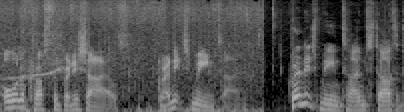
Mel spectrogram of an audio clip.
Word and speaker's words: Greenwich: east london suburb of greenwich where you don't pronounce the w or one of the e's and right here is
